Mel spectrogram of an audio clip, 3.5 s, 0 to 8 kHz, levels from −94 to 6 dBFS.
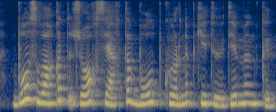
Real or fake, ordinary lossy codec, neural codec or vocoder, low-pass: real; none; none; none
